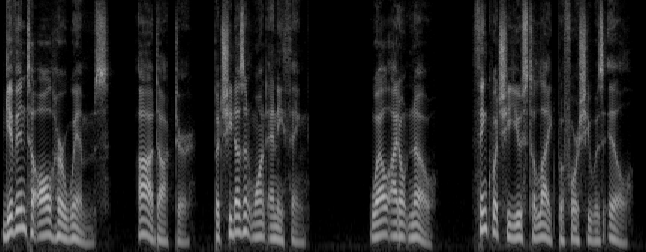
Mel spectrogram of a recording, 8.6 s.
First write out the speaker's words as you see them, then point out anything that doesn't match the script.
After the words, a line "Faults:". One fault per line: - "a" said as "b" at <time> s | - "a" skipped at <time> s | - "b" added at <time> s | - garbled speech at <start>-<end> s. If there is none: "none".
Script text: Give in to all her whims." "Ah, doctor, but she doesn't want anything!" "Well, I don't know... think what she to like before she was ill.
Give in to all her whims." "Ah, doctor, but she doesn't want anything!" "Well, I don't know... think what she used to like before she was ill.
Faults:
- "used" added at 6.8 s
